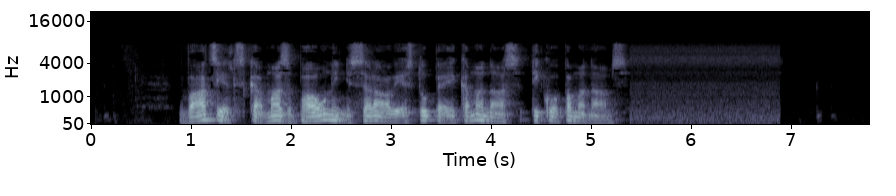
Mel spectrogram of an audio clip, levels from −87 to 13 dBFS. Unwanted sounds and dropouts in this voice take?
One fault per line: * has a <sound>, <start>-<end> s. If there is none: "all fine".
all fine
